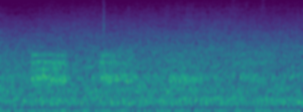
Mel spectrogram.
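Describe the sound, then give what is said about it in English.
Loud, steady roar of big dump trucks and bulldozers hauling sand back and forth at a mine site, a dense engine rumble with grinding noise that continues without pause and no voices. “Big dump trucks and bulldozers are hauling sand back and forth, and it is pretty loud.”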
